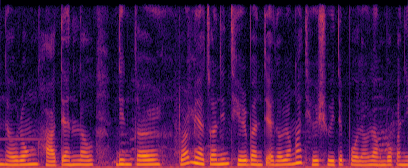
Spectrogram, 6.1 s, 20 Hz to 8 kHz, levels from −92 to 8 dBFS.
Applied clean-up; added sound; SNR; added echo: none; none; none; none.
